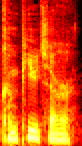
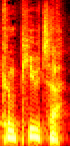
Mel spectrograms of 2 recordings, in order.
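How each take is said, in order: First: It is said in an American accent. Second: It is said in a British accent. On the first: The speaker calls it wrong. "not computer" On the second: The speaker calls it right. "Say computer"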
